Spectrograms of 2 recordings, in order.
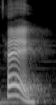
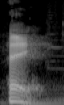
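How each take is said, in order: First: It is said in a friendly greeting tone. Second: It is said sharply, like a warning.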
